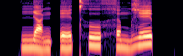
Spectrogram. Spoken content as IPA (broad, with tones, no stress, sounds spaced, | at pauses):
ɲ a˨˩˨ ŋ ʔ e˨˩˦ t̪ʰ u˧ h ə˨˩ m ɣ e˦˥ p̚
